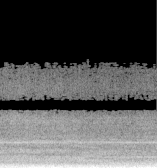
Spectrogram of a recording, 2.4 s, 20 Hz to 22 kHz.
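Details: York 460-volt heat pump condenser after fuses replaced: steady low, even hum with no knocks, rattles or surging, drawing about 4–5 amps per leg. Normal running.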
